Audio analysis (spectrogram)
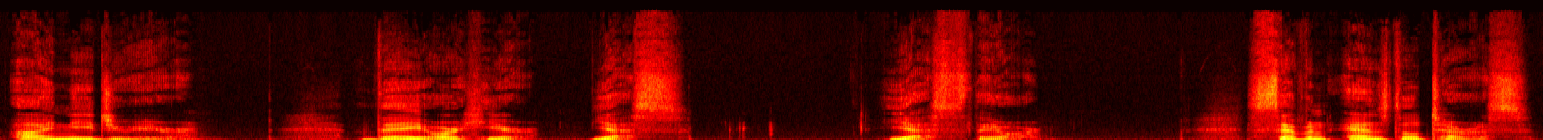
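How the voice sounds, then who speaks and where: A man's voice: medium pitch, breathy edge, no room sound, clean studio sound. A man voicing a desperate but controlled mother in a story reading, clipped and insistent.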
